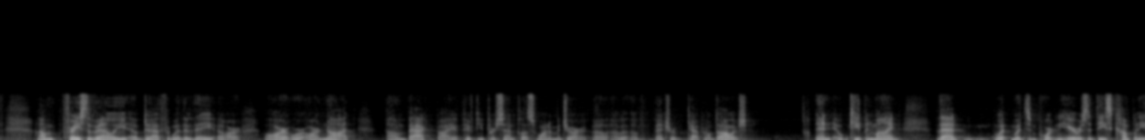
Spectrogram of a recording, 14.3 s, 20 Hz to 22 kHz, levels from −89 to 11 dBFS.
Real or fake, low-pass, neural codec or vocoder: fake; 7.2 kHz; codec, 16 kHz in and 24 kHz out, 0.8 kbps, FocalCodec, streaming, 65536 codes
